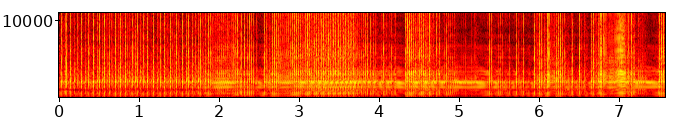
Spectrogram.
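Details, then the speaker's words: 1987 Honda Aero 50 scooter, two-stroke, first start of a restomod after the carburetor was cleaned and fresh gas added, kickstarted and running with the muffler removed: harsh, very loud crackle with a wavering, uneven idle; loud open exhaust. "If it fires up with the muffler on, because if you notice, it was super freaking loud, then there's nothing wrong with the muffler itself."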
